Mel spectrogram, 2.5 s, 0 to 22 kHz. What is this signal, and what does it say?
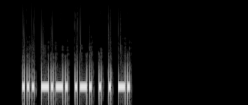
Morse code, heard as a keyed tone, about 50 wpm, 700 Hz. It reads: SCREEN
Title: Top 751-1000 Words 50wpm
